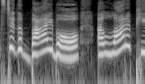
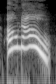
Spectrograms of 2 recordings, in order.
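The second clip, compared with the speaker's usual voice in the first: panicked cry; 8 semitones higher, 6 dB louder than usual. Acted. Servant sees surrounding army.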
